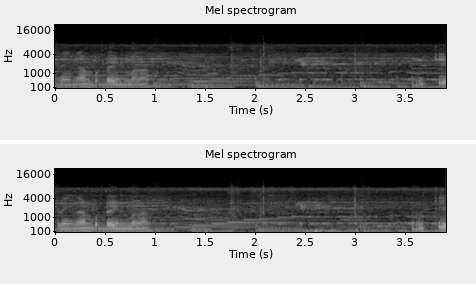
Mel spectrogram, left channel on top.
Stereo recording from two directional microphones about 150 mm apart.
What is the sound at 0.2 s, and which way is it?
Speech, 75° right (ahead or behind).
